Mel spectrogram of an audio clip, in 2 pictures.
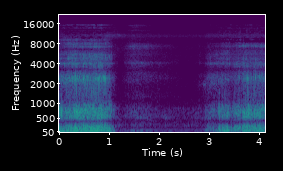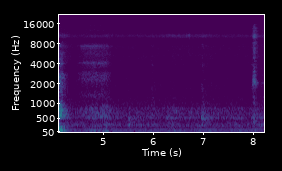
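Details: Two loud, rough, rattling snores with quiet breathing between them, in a quiet room; snoring.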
